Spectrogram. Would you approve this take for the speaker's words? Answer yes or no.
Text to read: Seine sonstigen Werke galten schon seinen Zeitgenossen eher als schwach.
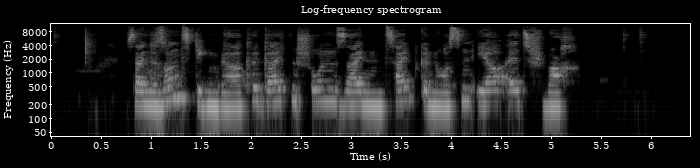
yes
